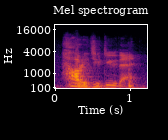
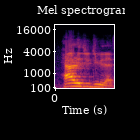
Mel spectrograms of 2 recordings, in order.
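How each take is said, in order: First: Said in the usual way. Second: Louder, pressing repeat of the question; mock Swedish guy asking again, amazed. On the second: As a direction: ask it again, louder and more insistent. Swede asks again, amazed.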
